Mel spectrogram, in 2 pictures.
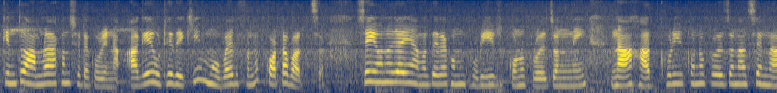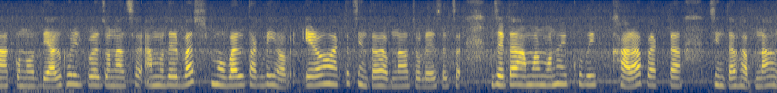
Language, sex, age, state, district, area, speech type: Bengali, female, 30-45, West Bengal, Purba Medinipur, rural, spontaneous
